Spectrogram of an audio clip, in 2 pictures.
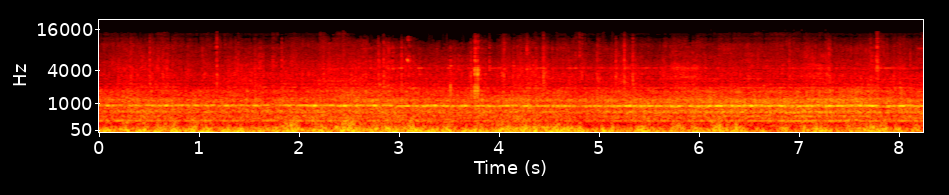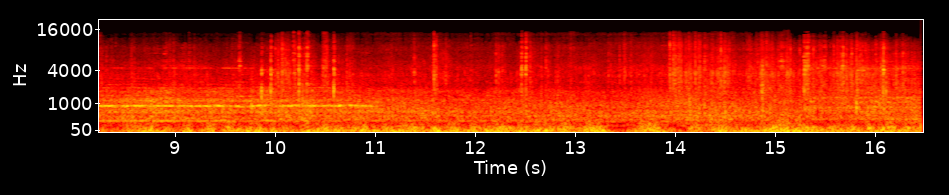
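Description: Wind rumbles loudly past a moving rider outdoors.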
